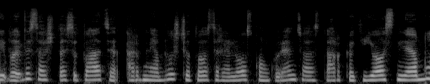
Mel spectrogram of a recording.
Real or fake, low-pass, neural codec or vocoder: fake; 14.4 kHz; codec, 44.1 kHz, 2.6 kbps, DAC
